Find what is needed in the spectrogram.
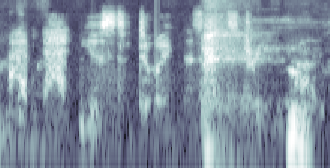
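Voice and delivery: low hushed whisper. Real, not acted. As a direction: whisper so the mic won't catch it. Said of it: "Why are we whispering?".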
